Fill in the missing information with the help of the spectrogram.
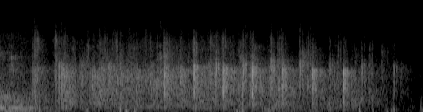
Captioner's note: applause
